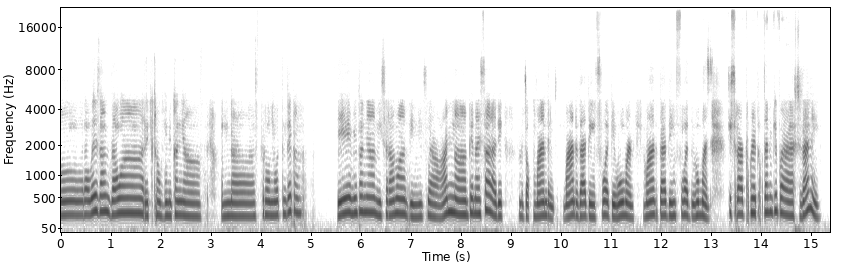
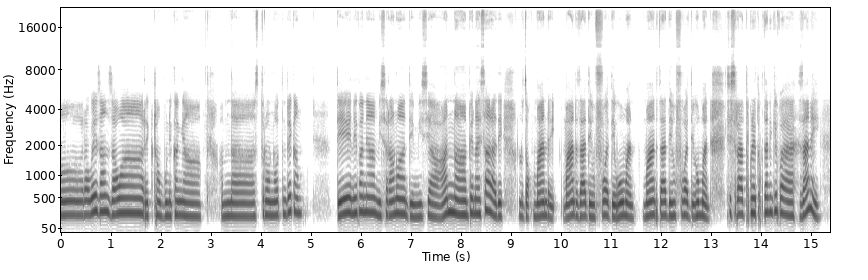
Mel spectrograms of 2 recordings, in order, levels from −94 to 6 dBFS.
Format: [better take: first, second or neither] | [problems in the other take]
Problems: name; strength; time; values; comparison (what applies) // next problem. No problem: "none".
second | noise reduction (neural mask model DeepFilterNet 3)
